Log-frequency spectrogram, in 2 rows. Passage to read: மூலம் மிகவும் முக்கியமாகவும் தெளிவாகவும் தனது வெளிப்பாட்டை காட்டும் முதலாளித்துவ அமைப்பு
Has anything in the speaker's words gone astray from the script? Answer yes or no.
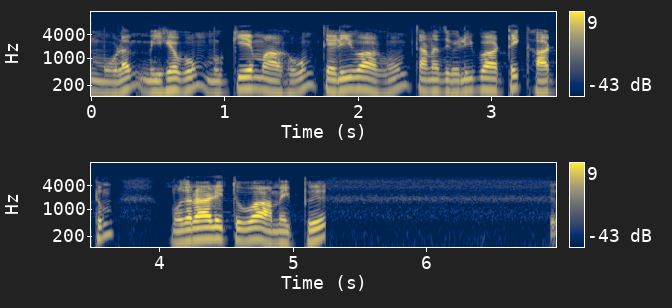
no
